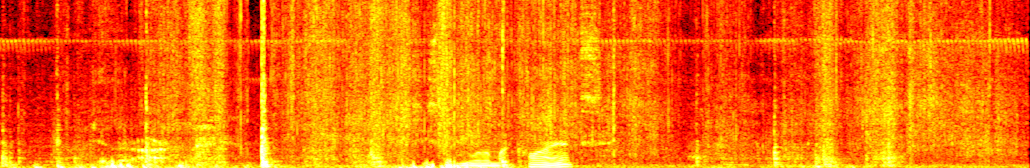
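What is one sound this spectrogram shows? A plastic bag rustles as it is pulled from a dispenser.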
